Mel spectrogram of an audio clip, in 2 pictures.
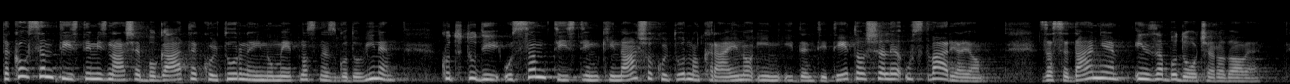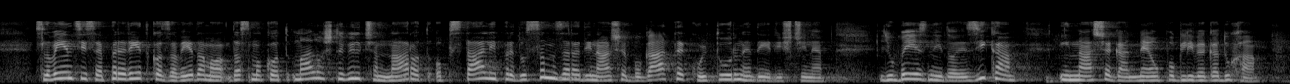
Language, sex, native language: Slovenian, female, Slovenian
